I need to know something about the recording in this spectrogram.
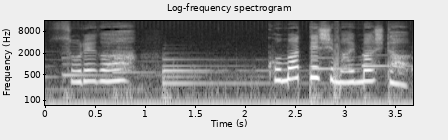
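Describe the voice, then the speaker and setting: An actress playing an earnest, timid young daughter in a visual novel, soft-spoken, sweet and polite. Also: female voice, extremely high pitch, fairly even intonation, moderate pace. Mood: troubled. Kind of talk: Japanese visual novel voice acting. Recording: game audio with clear background music. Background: music.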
